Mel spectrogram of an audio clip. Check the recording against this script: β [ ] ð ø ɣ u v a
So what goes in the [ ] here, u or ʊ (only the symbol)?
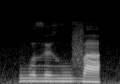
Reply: ʊ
